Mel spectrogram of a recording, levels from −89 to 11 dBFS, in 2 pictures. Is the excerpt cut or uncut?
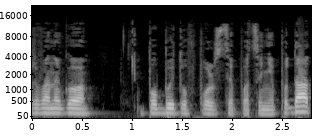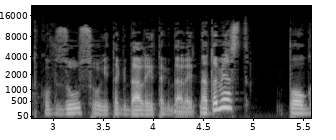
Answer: cut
